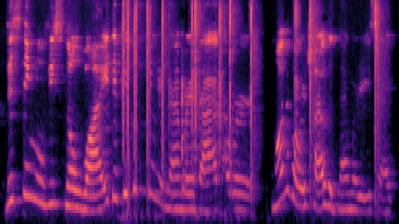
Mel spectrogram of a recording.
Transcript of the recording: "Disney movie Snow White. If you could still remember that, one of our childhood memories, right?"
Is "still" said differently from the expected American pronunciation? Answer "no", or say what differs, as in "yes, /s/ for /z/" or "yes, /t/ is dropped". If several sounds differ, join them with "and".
yes, /n/ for /l/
